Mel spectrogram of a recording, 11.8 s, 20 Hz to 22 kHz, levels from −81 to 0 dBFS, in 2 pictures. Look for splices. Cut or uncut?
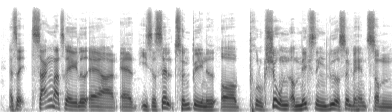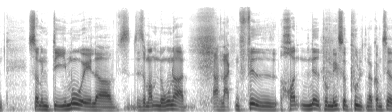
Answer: uncut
